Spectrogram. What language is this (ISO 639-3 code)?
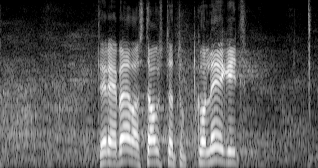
est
